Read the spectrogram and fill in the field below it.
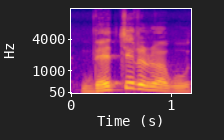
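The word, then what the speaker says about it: נצר: 지역 이름인데 원래 나사렛의 히브리어 발음이 네째르라고 돼 있더라고요.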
